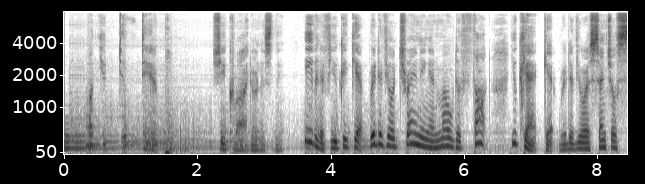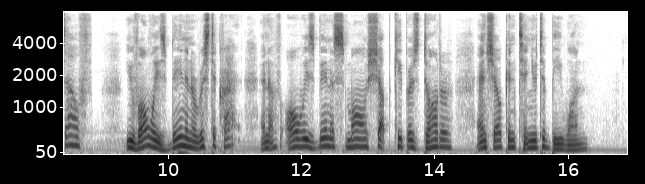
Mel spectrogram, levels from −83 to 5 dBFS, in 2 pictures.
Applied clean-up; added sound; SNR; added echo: neural separator model SepFormer DNS4.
